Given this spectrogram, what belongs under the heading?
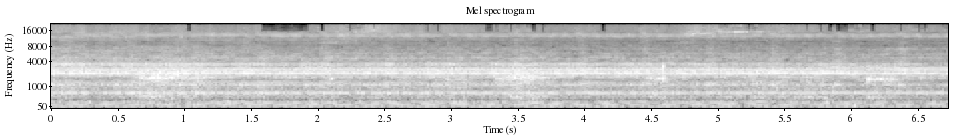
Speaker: okay initial startup works fine then makes a grinding noise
